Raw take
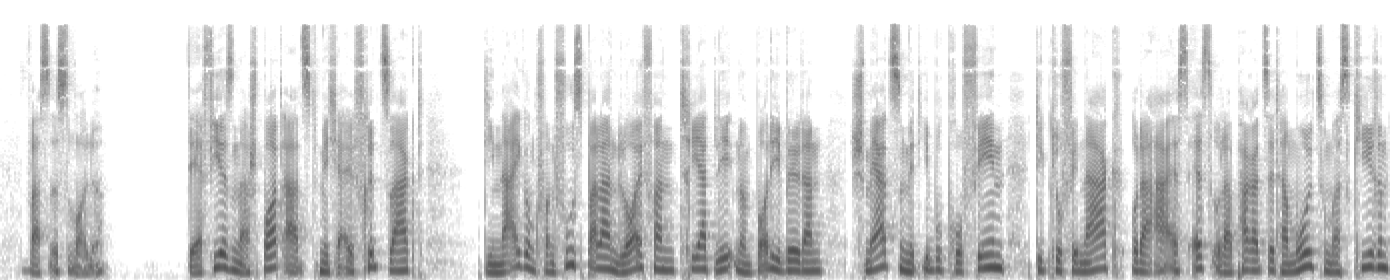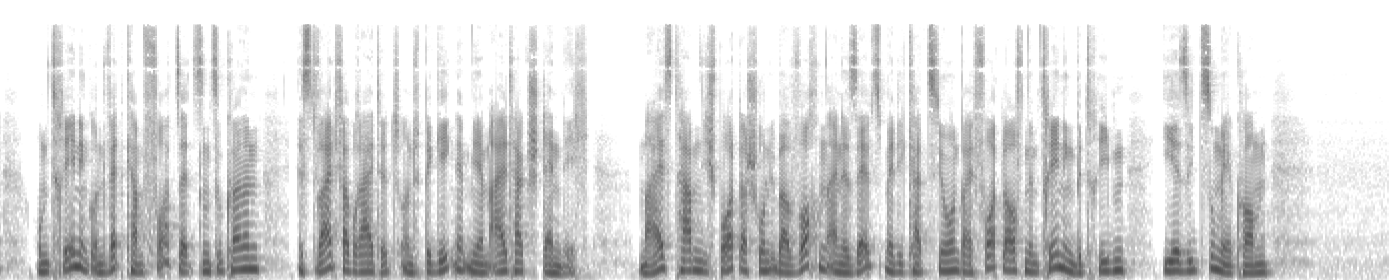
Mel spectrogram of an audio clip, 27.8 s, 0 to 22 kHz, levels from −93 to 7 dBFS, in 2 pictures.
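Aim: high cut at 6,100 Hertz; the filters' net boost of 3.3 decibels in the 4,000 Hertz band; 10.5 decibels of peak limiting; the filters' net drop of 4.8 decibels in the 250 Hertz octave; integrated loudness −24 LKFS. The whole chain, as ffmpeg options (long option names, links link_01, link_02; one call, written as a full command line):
ffmpeg -i in.wav -af "lowpass=6100,equalizer=frequency=250:width_type=o:gain=-7.5,equalizer=frequency=4000:width_type=o:gain=5.5,volume=12dB,alimiter=limit=-12.5dB:level=0:latency=1" out.wav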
